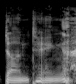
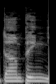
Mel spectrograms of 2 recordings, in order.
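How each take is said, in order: First: "dunting" with nt in place of mp; mispronounced dumping. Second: Said in the usual way. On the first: Shown as a demonstration. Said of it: "you said dunting". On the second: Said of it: "instead of dumping, you said dunting".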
